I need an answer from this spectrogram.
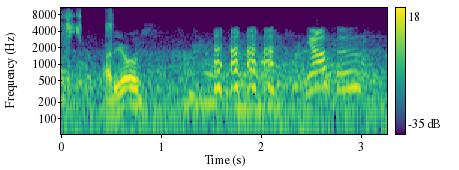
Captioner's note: laughing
